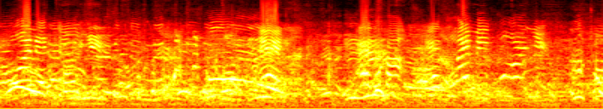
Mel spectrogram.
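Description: Speech only: a woman preaching in a raised voice, with crowd chatter around her.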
